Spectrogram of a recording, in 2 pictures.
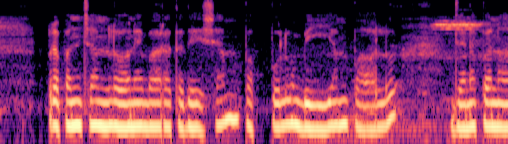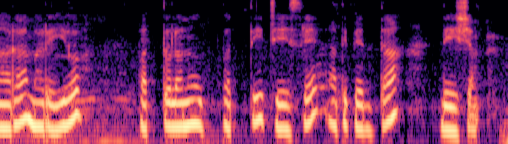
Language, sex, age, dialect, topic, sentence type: Telugu, female, 18-24, Telangana, agriculture, statement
